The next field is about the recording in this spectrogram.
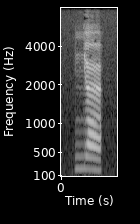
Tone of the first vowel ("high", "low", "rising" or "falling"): falling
